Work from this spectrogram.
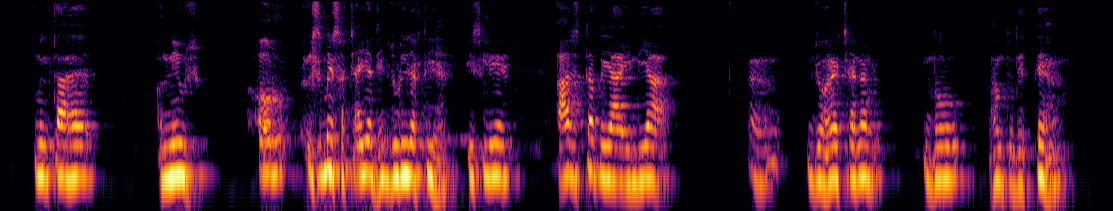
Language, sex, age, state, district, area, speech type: Hindi, male, 60+, Uttar Pradesh, Chandauli, urban, spontaneous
